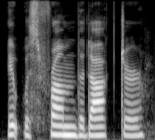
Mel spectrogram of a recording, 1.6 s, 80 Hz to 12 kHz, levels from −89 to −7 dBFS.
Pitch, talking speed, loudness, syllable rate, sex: 200 Hz, 195 wpm, -16 LUFS, 4.4 syllables/s, female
